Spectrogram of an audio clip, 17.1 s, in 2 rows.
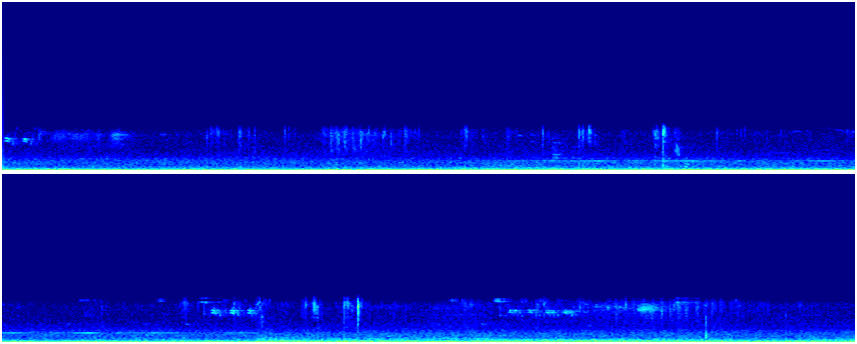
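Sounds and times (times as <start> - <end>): small birds chirping: 0.0 - 2.5, 3.2 - 4.1, 9.2 - 12.2, 12.8 - 16.0.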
